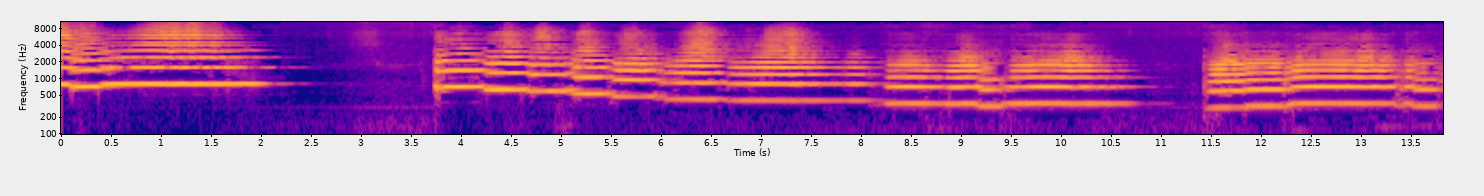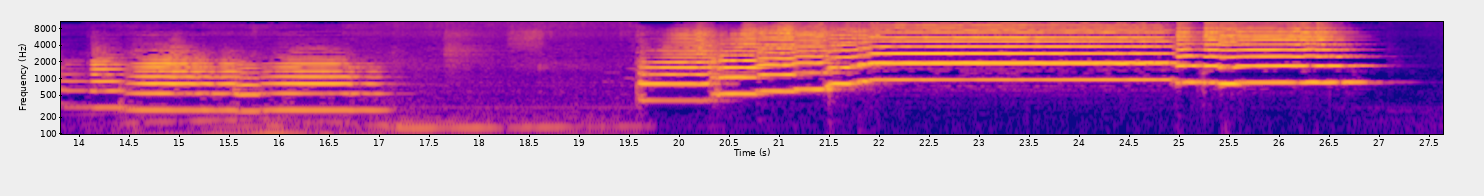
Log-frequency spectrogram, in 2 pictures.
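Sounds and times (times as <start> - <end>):
trumpet: 0.0 - 2.7, 3.6 - 17.8, 19.5 - 27.5.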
